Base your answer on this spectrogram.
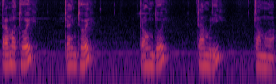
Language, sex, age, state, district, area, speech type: Manipuri, male, 30-45, Manipur, Imphal West, urban, spontaneous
